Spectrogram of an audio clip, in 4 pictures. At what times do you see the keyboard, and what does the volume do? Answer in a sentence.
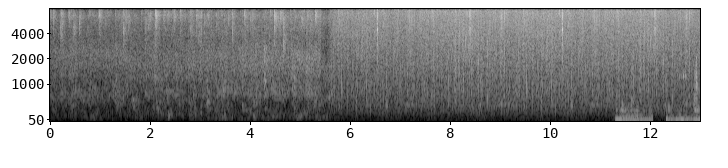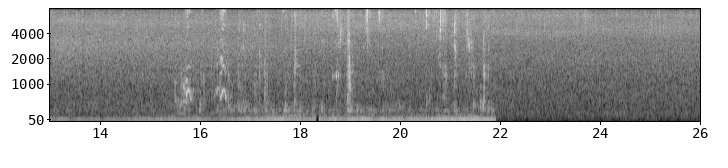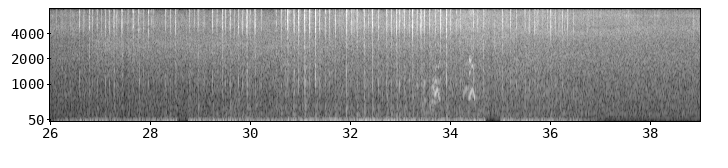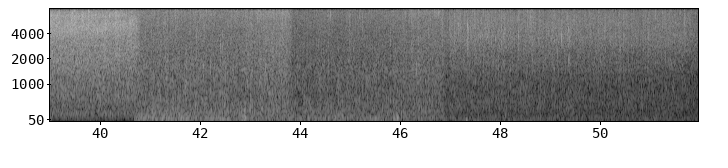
You can hear the keyboard from 26.1 to 37.0 s, getting louder then quieter.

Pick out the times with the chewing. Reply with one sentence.
You can hear the chewing from 11.3 to 21.9 s.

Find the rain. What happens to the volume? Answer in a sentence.
The volume of the rain goes up, then down.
